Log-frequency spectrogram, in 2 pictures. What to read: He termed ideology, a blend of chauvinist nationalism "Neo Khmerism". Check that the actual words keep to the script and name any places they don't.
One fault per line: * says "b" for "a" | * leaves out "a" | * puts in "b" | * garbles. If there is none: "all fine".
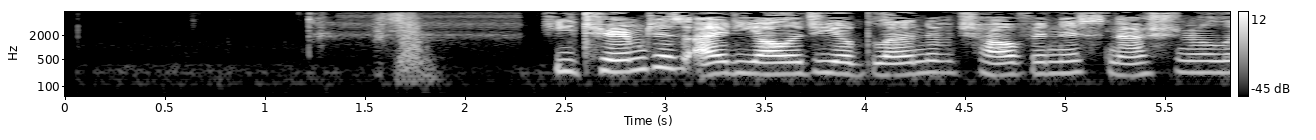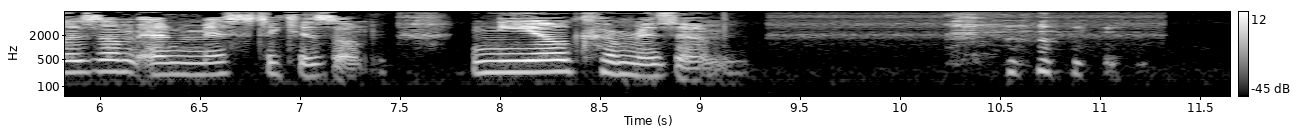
* puts in "his"
* puts in "and mysticism"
